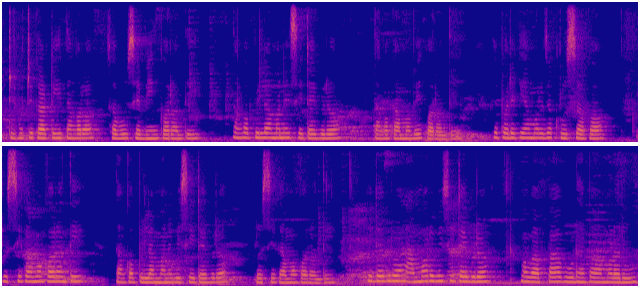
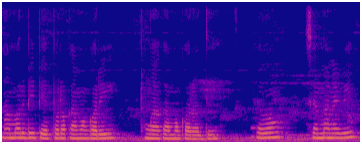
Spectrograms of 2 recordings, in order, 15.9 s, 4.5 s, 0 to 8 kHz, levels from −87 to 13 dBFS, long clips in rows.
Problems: background conversations at intervals, low volume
